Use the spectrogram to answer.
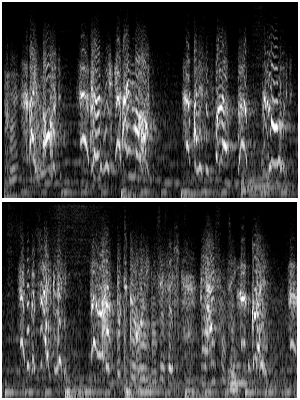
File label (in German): Hörspiel Auszug; Dark Holmes; Grace Dunbar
